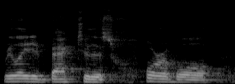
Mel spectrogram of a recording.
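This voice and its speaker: A man co-hosting a podcast in casual conversation, earnest and halting, often correcting himself as he explains. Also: mid-range voice, fairly even intonation, warm tone. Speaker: podcast co-host. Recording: echoey room.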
